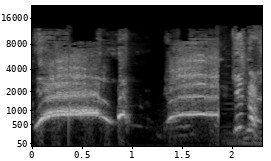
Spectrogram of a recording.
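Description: A person's high-pitched scream, two drawn-out cries: the first arches up and then down in pitch, and after a brief gap the second is held level.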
